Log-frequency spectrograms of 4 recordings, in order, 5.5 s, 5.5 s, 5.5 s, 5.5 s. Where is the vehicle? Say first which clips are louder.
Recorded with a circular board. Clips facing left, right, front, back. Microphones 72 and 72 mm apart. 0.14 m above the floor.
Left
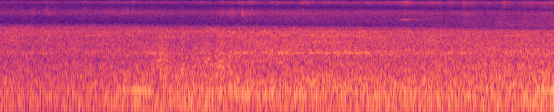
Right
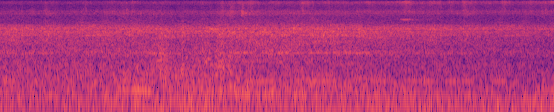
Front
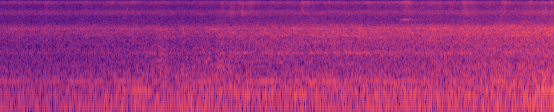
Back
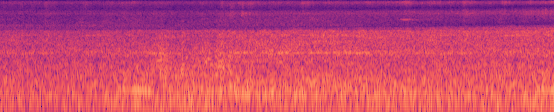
Left 6 dB, back 17 dB; 155° left; by 5.6 s 125° left.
